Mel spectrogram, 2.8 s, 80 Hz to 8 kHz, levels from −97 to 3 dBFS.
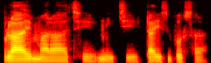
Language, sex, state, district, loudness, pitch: Bengali, male, West Bengal, Paschim Medinipur, -27 LUFS, 95 Hz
